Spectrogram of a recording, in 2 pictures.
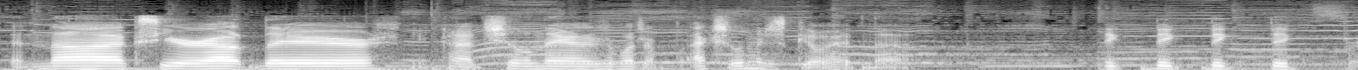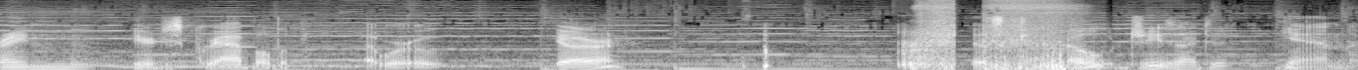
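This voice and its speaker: A man narrating a tabletop roleplaying game as game master, improvising scenes in halting, loose phrasing. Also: fairly high pitch, vocal fry, sharp tone, faint music behind.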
